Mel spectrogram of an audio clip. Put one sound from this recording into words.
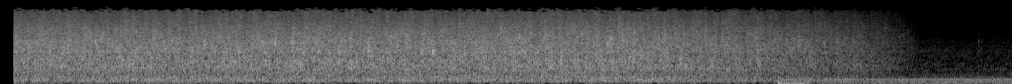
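Heavy rain patters steadily on leaves.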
